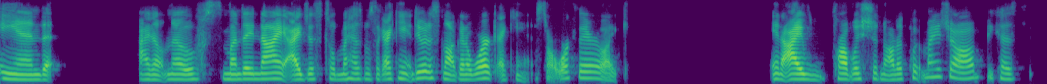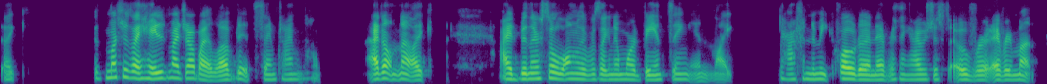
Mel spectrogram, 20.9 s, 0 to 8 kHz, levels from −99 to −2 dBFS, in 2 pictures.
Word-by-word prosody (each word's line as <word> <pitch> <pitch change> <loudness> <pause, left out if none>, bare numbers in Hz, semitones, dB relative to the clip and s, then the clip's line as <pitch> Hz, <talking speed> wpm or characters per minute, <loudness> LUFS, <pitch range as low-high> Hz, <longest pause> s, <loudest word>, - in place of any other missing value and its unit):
And 175 -4 +2 0.9
I 180 - -1
don't 175 -1 -2
know. 185 0 0
S 185 - -11
Monday 190 +1 +2
night, 200 +1 +5
I 175 +1 +6
just 190 +1 -6
told 185 - -5
my 185 - -2
husband, 195 0 -5
was, 190 - -9
like, 185 - -7
"I 195 - +4
can't 200 -1 -5
do 225 - +3
this, 225 -1 -1
it's 215 - -23
not 190 - +1
gonna 175 -1 0
work, 210 +4 +3
I - - -2
can't - - -14
start - - -5
work 220 +1 -2
there," 225 -1 0
like - - -4 1.4
and 195 -2 0
I 190 0 +9 0.3
probably 195 -1 +3
should 200 0 -5
not 170 0 -2
have 185 0 -4
quit 230 - -7
my 260 +1 -3
job 230 -3 0
because, 195 -3 -6 0.3
like, - - -9 0.8
as 215 +1 -12
much 250 +2 0
as 260 - 0
I 220 -2 +6
hated 215 +1 +3
my 230 -1 +2
job, 220 -1 +1
I 170 - +4
loved 160 +6 0
it 195 - -4
same 175 0 -7
time, 185 0 -9
now. 205 - -18 0.5
I - - +6
don't - - +2
know, - - +1
like, - - -2 0.7
I'd 190 -1 +2
been 195 0 +3
there 205 +1 +1
so 215 +1 +2
long 195 +2 +1
there 185 -2 -1
was, 180 +1 -6
like, 175 -1 -1
no 175 - -2
more 180 0 -1
advancing 175 +3 -4
and, - - -11
like, - - -8 0.5
having 190 0 -6
to 185 - -2
meet 190 -2 -4
quota 195 -4 +5
and 170 -1 +1
everything, 175 +1 -3
I 175 +1 -1
was 180 - -5
just 175 +1 -9
over 165 -2 0
it - - -3
every 170 0 +1
month. 165 -1 -2
190 Hz, 235 wpm, -27 LUFS, 175-205 Hz, 1.4 s, I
